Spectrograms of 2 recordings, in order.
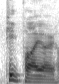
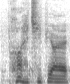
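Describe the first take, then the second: First: The name begins with the word 'pig'. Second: The name begins with the sounds 'pie gee'. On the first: This reading sounds funnier. "I think that sounds better" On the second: This is the intended name. "I know it's meant to be PyGPIO"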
